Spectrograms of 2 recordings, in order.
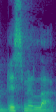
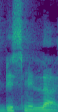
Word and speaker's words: bismillah: If it was going to be how it should be in Arabic, then it would be b e s as opposed to b i s.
